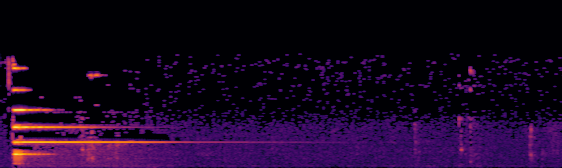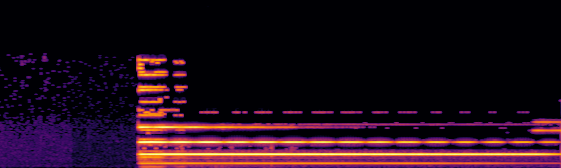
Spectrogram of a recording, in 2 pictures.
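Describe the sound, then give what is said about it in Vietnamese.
Mindfulness bell struck twice: a clear, bright metallic ring that fades out over about two seconds, several seconds of silence, then a second, louder strike whose rich tone keeps ringing to the end. “Lắng lòng nghe tiếng chuông huyền diệu đưa về nhất tâm.”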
